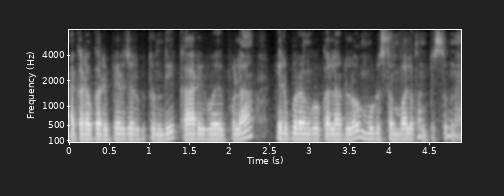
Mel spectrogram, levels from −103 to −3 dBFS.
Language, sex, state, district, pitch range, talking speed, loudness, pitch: Telugu, male, Telangana, Hyderabad, 135-140 Hz, 160 wpm, -18 LUFS, 135 Hz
